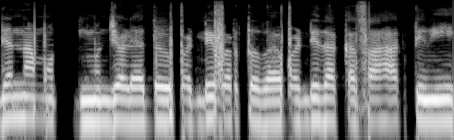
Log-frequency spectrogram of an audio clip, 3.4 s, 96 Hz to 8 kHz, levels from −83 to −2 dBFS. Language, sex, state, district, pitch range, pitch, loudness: Kannada, female, Karnataka, Gulbarga, 170-180 Hz, 175 Hz, -14 LUFS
